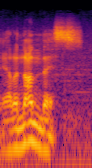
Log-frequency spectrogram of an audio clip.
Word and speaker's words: Hernandez: Or Hernandez. Because it's a Spanish name. The H is silent. Hernandez.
